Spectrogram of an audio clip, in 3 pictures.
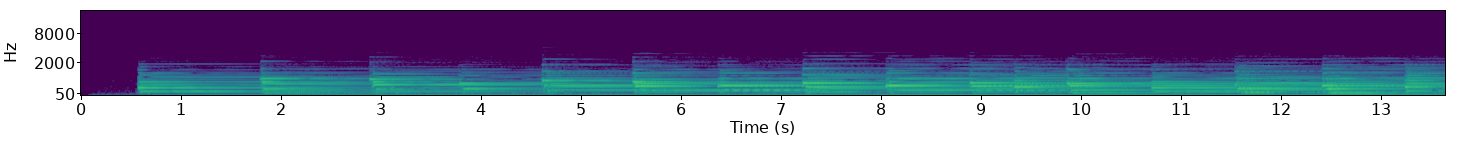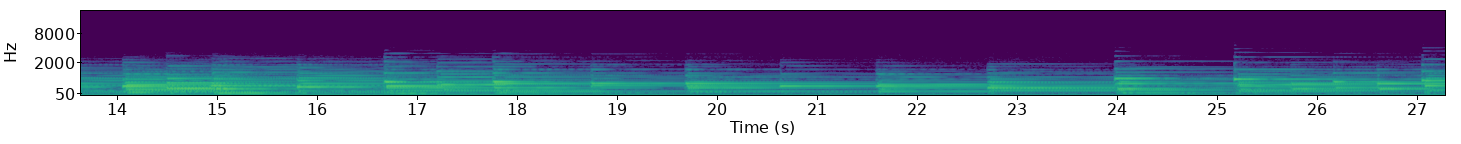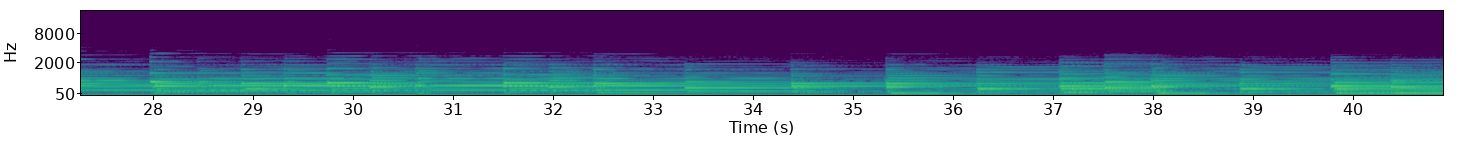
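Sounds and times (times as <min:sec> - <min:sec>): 
solo piano piece: 0:00.2 - 0:40.9.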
